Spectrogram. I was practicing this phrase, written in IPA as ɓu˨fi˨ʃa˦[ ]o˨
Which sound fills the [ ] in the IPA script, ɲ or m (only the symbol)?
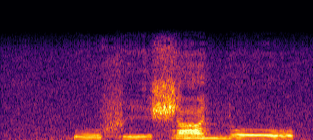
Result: ɲ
